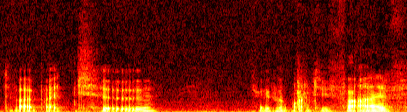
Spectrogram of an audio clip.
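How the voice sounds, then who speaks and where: A man working through exam problems aloud as a tutor, halting and muttering through each step in an informal way. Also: on the low side, steady tone, vocal fry. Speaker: maths tutor. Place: voice-over on a screen recording.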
